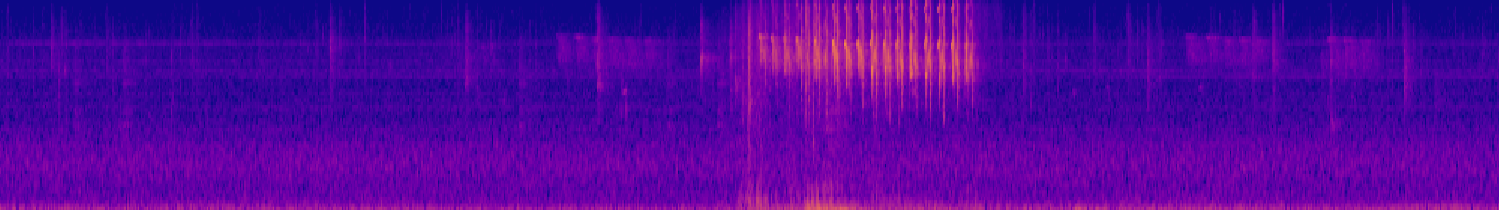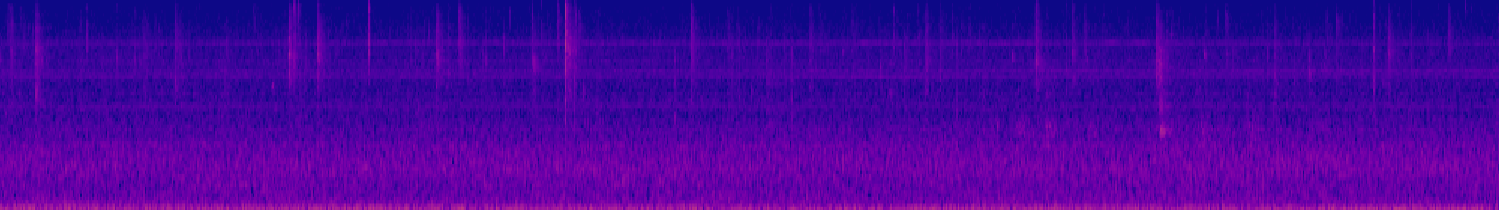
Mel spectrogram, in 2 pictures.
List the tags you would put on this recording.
Soundscapes > Urban
bird
birds
field-recording
hummingbird
plane

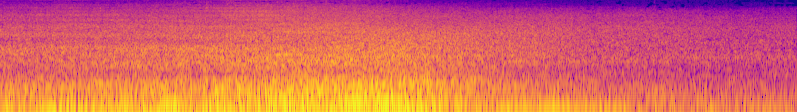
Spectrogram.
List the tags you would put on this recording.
Soundscapes > Urban
bus
public
transportation

